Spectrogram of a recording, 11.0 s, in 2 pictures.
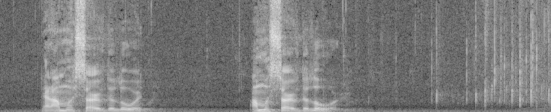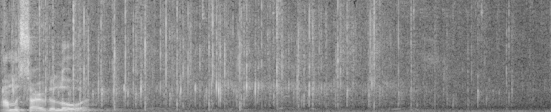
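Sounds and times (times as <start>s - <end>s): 
speech: 0.4s - 1.6s, 2.5s - 3.5s, 5.5s - 6.6s
audience clapping: 4.3s - 11.0s.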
